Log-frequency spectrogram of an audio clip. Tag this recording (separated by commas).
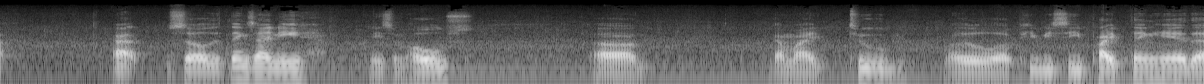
Speech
